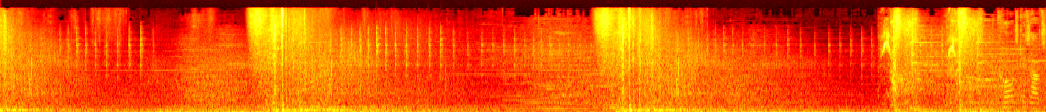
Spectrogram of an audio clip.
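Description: Confringo spell explosions in the Hogwarts Legacy video game: three loud, booming fiery blasts spaced several seconds apart, each with a sharp onset and a rumbling tail, over a steady background of game ambience.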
